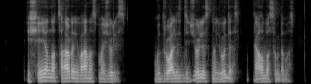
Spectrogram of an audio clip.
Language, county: Lithuanian, Panevėžys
